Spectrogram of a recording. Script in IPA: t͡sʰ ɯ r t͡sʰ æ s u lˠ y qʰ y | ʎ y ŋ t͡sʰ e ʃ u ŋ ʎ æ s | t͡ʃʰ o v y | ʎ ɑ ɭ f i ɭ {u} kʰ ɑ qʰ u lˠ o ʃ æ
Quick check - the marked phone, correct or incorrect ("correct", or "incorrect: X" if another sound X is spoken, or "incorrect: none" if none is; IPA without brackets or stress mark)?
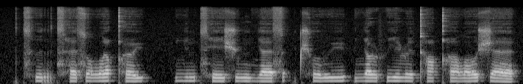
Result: incorrect: ø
